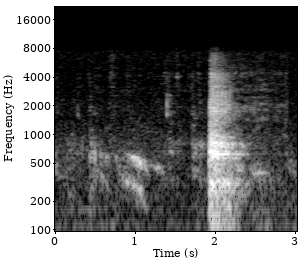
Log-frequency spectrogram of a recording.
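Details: Morning feeding of pigeons on grain: a soft, low, falling coo early on, then a loud broadband flutter or flap burst near the middle, followed by a faint short coo.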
